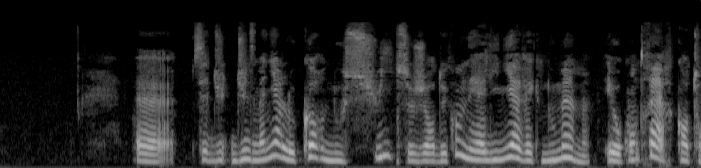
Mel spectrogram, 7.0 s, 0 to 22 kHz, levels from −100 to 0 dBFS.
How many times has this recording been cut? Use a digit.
5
